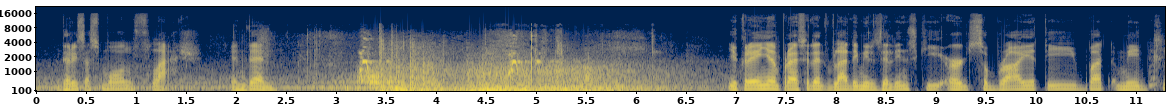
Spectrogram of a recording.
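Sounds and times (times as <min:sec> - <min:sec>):
steady wash of noise: 0:00.0 - 0:11.2
speech: 0:00.2 - 0:04.0, 0:06.9 - 0:11.2
dog barking in a city street in Tehran in the evening: 0:03.2 - 0:03.4.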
